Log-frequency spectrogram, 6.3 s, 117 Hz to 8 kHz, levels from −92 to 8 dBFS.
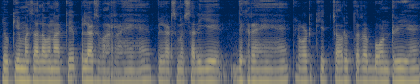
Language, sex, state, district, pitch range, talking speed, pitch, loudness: Hindi, male, Uttar Pradesh, Jalaun, 120-125 Hz, 180 wpm, 125 Hz, -31 LUFS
